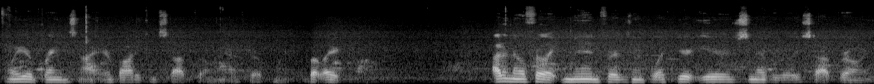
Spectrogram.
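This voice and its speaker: A man's loudness swings widely as he talks at a moderate pace over noticeable background noise. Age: 20s. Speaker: gaming streamer. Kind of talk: casual chat. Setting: live stream, webcam off. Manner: chatty, filler-heavy.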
